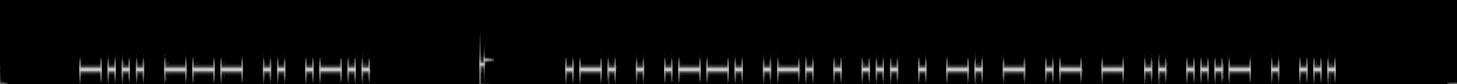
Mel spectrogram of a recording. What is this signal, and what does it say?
Morse code, heard as a keyed tone, about 17 wpm, 700 Hz. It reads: BOIL REPRESENTATIVES
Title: Sets of 5 Words Encore - New Word Drill - 17wpm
